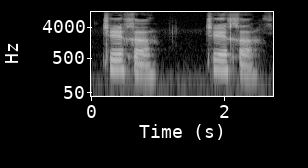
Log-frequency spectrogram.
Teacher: It was just a regular aspirated CH.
